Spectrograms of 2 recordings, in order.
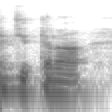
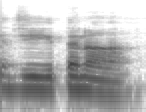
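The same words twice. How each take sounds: First: "जितना" with a quick, short i. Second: "जीतना" with a long, held ee. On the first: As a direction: cut the first vowel of "जितना" short. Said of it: "हमें लिखना है जितना". ("जितना" में छोटी इ, कम देर की) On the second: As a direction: stretch the first vowel of "जीतना". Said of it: "बड़ी ई की मात्रा लिख दें". ("जीतना" में ई को लंबा खींचकर) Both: Shown as a demonstration.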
